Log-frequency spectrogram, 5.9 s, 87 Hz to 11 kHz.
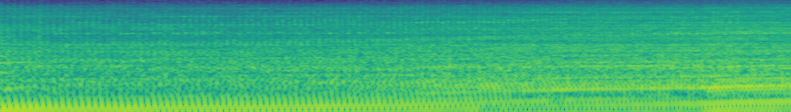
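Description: Honda XR150L motorcycle engine running steadily at close range, a continuous low throbbing drone with a slight shift in pitch toward the end and no talking over it.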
